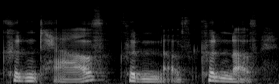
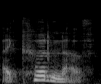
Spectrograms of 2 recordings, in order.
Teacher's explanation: So have reduces to just of. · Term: reduction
